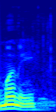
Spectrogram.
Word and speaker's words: Money: I mean, money, just like it's spelled, M-O-N-E-Y, where Emmett Till was killed in 1955.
